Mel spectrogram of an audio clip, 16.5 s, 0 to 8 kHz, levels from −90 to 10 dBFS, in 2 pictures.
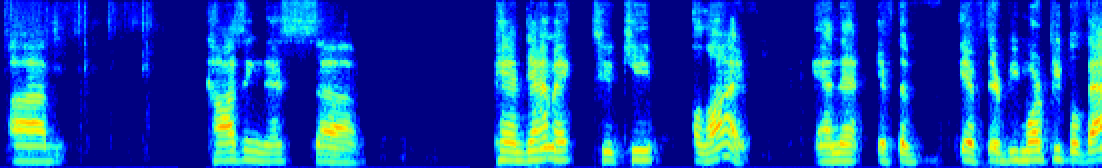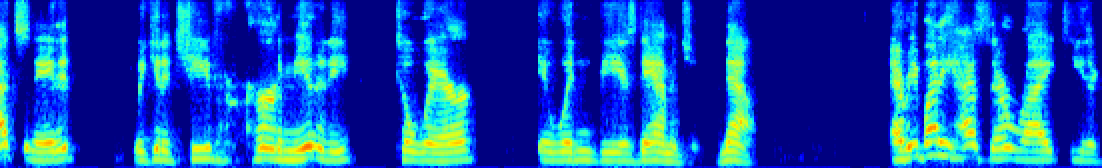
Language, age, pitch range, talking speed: English, 50-69, 150-180 Hz, 135 wpm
